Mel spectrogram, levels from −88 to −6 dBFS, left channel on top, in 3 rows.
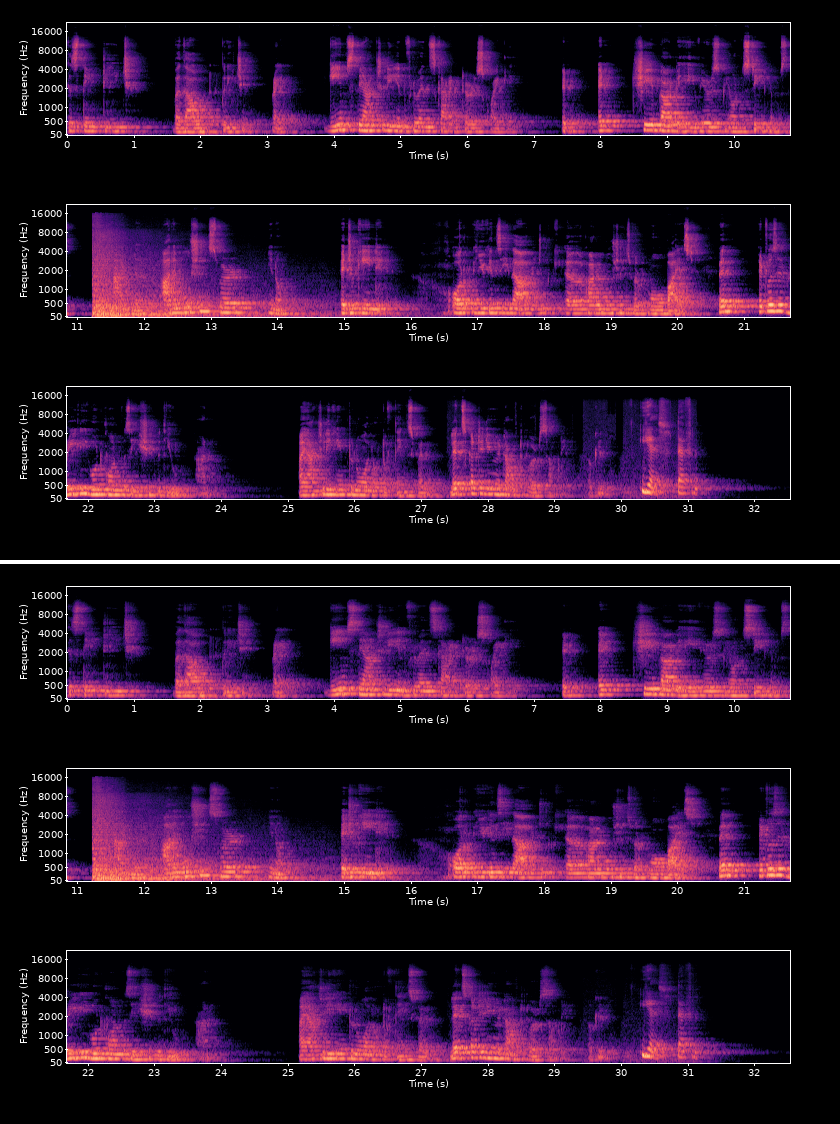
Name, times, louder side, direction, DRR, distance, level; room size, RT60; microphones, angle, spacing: voice 1, 0.0-1.0 1.6-2.1 2.3-2.7 3.1-3.2 3.9-6.7 7.4-7.6 8.0-8.1 8.5-10.8 11.5-13.4 13.9-14.1 15.0-15.6 16.5-18.0 18.3-20.2 20.6-20.8 21.2-23.8 25.2-27.2 27.4-29.2 29.7-29.8, left 1 dB, 65° left, 0 dB, 2.6 m, -27 dB
sound 1, 11.2-16.2 16.5-16.7, equal, ahead, 2.1 m, -31 dB
voice 2, 30.3-31.2, left 1 dB, 45° left, 9 dB, 0.8 m, -27 dB
17.5 x 16.0 x 3.2 m, 1.3 s
head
